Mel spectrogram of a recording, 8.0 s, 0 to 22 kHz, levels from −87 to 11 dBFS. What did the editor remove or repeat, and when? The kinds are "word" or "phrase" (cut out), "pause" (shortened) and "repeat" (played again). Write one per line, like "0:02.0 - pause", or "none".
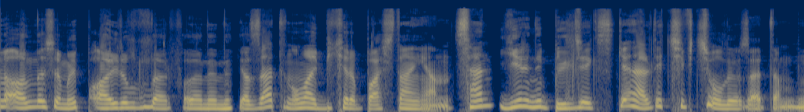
none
